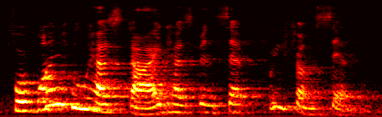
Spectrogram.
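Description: In a room with audible echo, a woman speaks at a very slow pace with very wide pitch swings. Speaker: scripture reader. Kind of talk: scripture reading. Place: church. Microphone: podium.

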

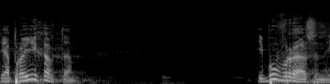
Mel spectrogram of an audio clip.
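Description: Here a man talks at a fairly quick pace with big pitch swings. His voice has a slightly husky edge.

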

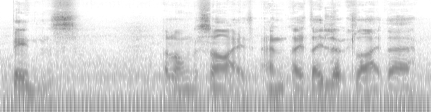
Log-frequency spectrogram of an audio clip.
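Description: A man speaks at a very slow pace. Noticeable background noise sits under a dry sound with no echo. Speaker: narrowboat owner vlogger. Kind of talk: casual vlog chat. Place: boat.

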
